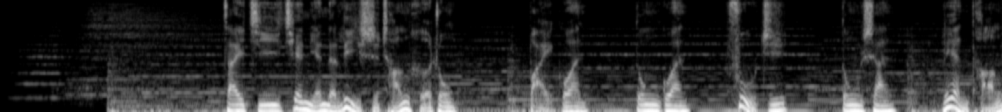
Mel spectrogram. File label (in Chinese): 男 纪录片 大气历史; 上虞地名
